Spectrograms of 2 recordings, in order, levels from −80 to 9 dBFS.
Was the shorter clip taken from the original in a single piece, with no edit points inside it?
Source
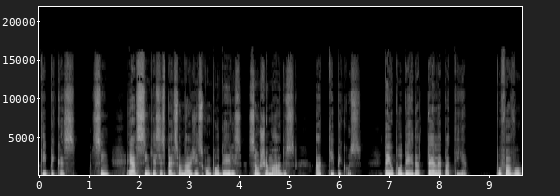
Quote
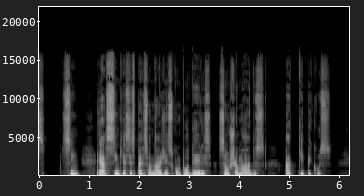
yes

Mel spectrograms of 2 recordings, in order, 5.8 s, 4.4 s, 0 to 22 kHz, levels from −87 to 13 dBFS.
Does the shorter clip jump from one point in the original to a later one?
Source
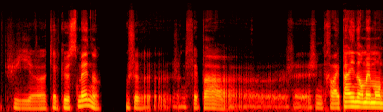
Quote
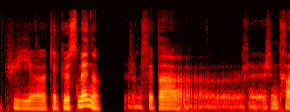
yes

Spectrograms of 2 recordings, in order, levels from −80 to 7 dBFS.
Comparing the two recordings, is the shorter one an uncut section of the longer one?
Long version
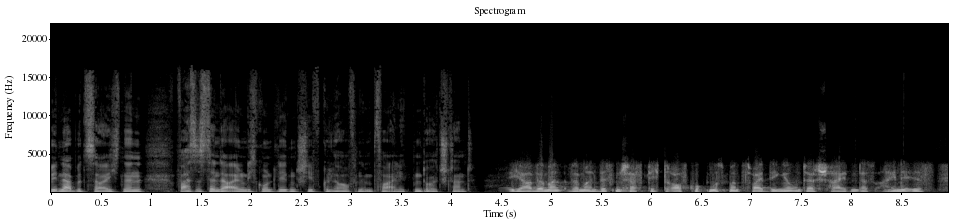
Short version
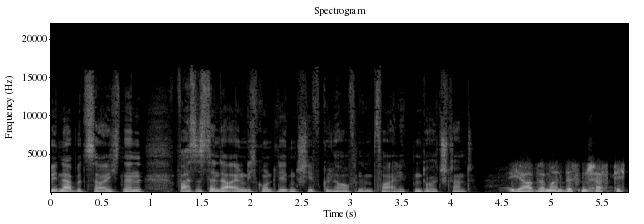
no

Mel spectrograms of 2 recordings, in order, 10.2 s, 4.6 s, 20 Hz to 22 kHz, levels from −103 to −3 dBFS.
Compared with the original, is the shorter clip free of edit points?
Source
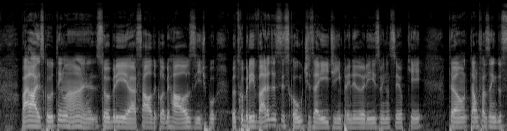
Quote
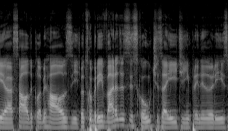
no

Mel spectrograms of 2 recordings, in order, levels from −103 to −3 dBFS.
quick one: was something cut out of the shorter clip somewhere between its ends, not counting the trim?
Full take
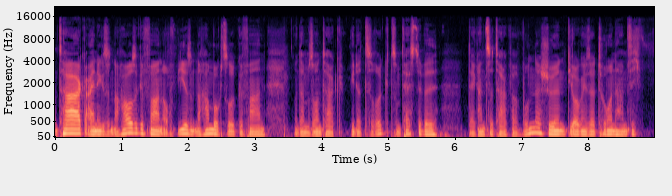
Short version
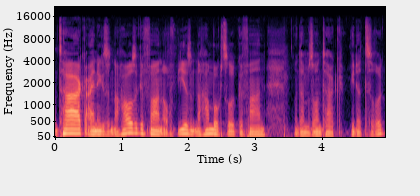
no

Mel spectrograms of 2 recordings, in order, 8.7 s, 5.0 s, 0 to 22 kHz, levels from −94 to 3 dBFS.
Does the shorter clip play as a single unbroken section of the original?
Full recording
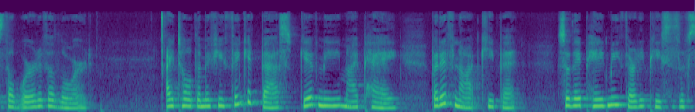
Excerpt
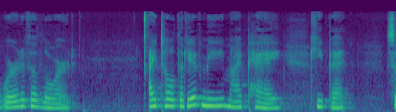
no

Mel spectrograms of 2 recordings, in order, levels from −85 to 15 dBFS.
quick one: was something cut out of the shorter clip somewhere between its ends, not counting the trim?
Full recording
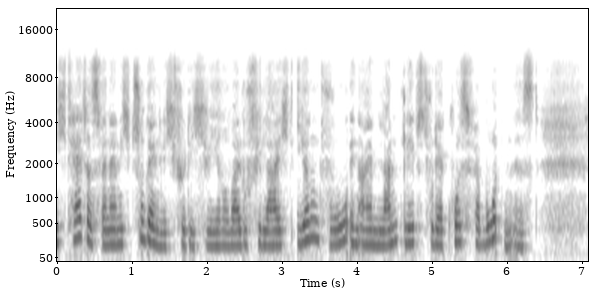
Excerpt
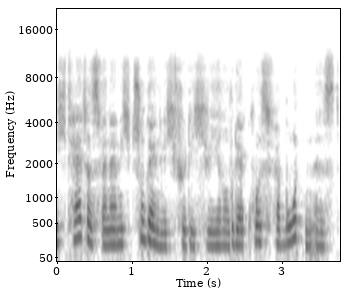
yes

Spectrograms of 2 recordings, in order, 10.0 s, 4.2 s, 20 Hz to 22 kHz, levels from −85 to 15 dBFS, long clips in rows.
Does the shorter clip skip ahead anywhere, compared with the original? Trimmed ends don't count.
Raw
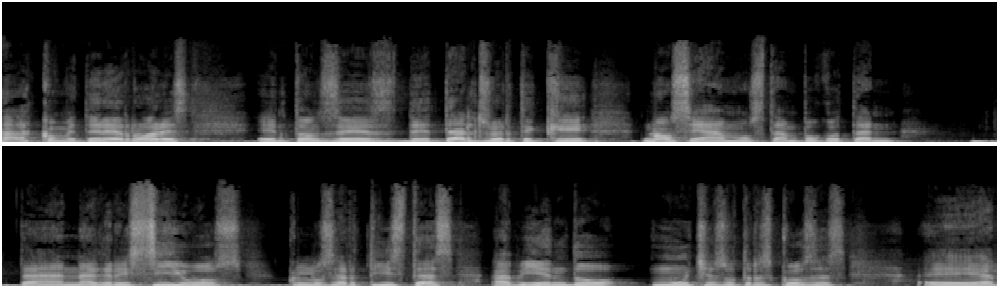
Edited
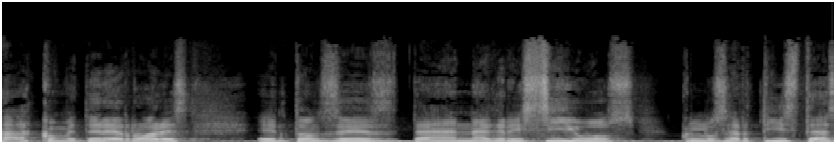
yes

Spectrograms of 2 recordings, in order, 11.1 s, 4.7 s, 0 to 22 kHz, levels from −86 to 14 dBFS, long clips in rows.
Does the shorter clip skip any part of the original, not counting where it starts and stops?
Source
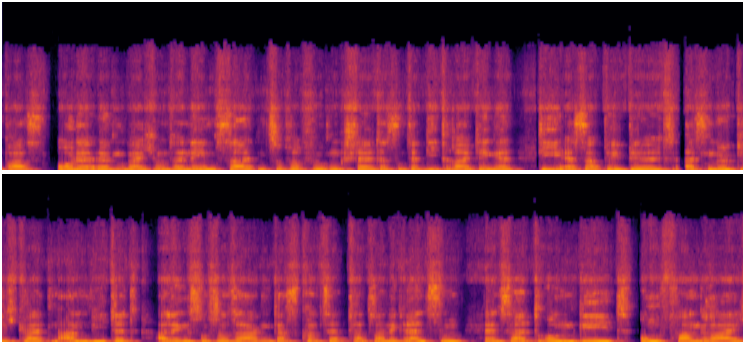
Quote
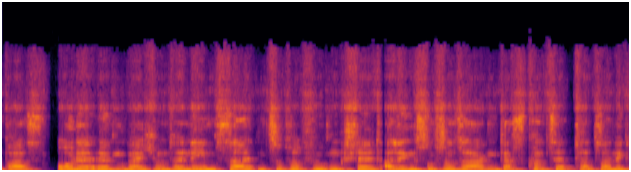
yes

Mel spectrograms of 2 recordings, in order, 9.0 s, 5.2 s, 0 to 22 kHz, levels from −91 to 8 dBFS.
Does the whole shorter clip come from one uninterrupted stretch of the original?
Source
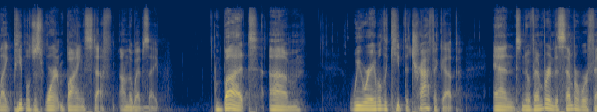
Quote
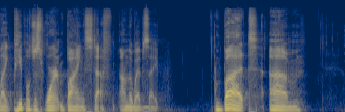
yes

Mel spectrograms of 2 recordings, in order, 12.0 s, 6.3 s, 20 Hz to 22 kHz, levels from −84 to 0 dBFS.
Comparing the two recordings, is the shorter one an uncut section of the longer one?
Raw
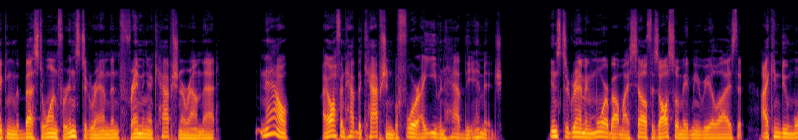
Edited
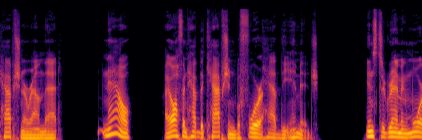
no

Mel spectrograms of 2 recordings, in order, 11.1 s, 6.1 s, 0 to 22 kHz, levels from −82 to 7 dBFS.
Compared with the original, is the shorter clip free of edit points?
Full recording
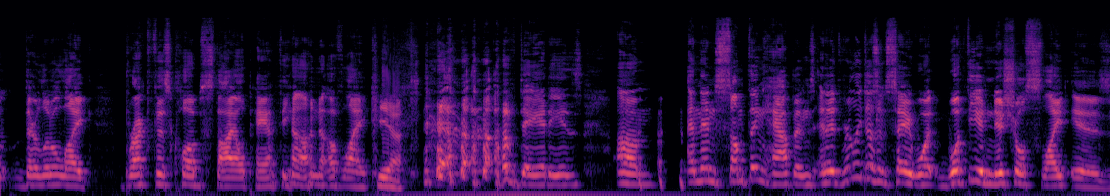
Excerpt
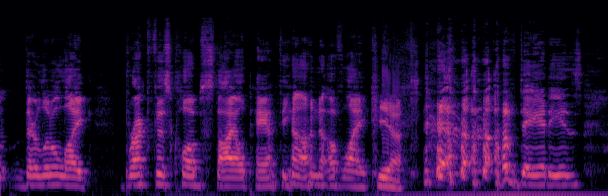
yes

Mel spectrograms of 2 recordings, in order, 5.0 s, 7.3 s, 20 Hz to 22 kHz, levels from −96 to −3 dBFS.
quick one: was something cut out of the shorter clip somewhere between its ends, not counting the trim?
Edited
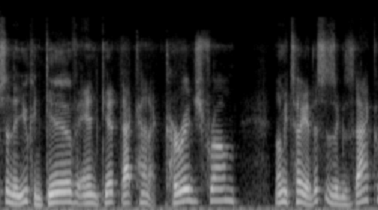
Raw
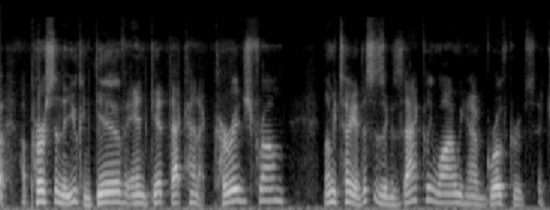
no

